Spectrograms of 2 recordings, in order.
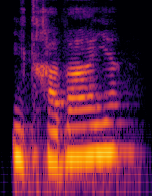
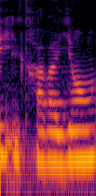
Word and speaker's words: travaillent: Again, for the ils and elles form of the verbs, the ENT is pronounced E. Ils travaillent, ils finissent, ils attendent. Okay, so we're not hearing that ENT. Don't say ils travaillant, ils finissant, ils attendant, which is often what we hear.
